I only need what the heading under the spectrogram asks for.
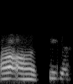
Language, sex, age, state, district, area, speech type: Assamese, female, 18-30, Assam, Goalpara, urban, conversation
